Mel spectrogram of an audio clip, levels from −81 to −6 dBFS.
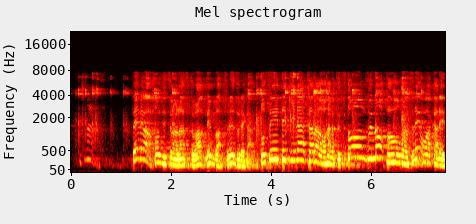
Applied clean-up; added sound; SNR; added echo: none; Chink, clink; 18 dB; reverberation time 1.2 s.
